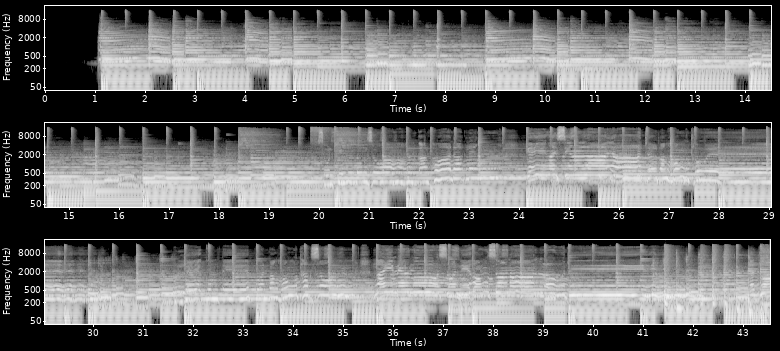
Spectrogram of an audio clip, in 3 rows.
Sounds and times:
Steel guitar, slide guitar: 0:01.1 - 0:43.5.

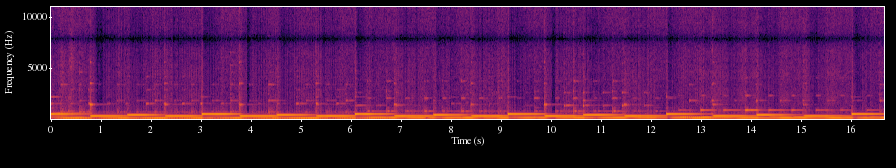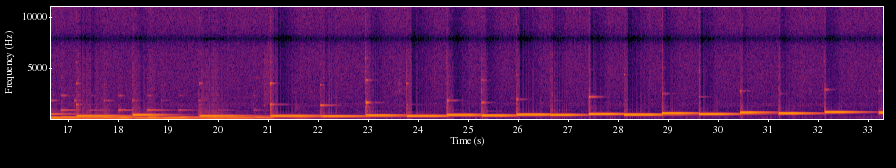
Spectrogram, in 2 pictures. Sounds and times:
Marimba, xylophone: 0:00.0 - 0:33.3.

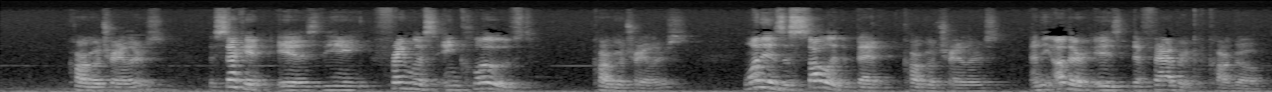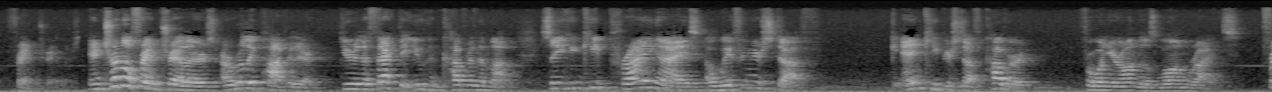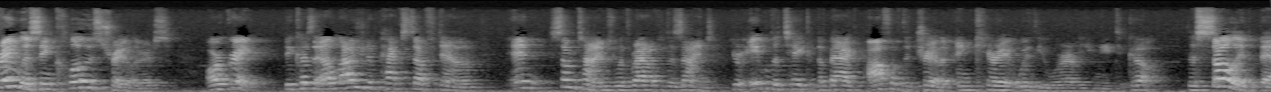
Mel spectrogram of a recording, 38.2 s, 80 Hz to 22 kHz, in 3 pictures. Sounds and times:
Speech: 0:00.7 - 0:05.3, 0:05.9 - 0:20.8, 0:21.6 - 0:38.1.

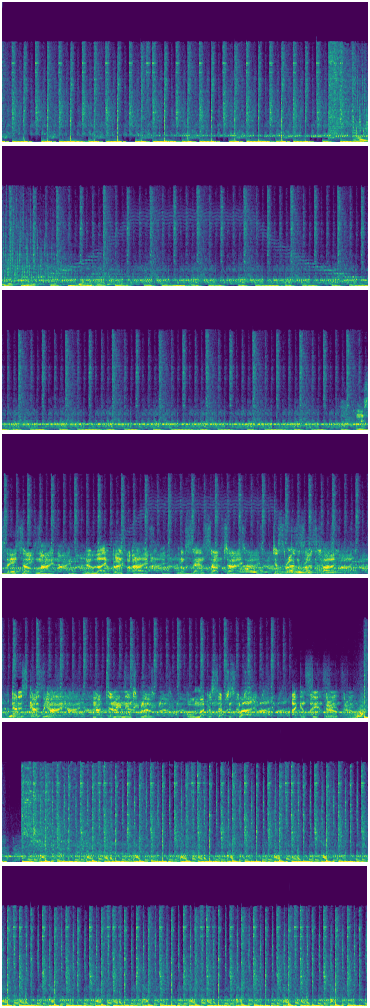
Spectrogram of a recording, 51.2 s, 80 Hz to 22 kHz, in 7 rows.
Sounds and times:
House music: 0:00.0 - 0:17.6, 0:21.8 - 0:51.2.

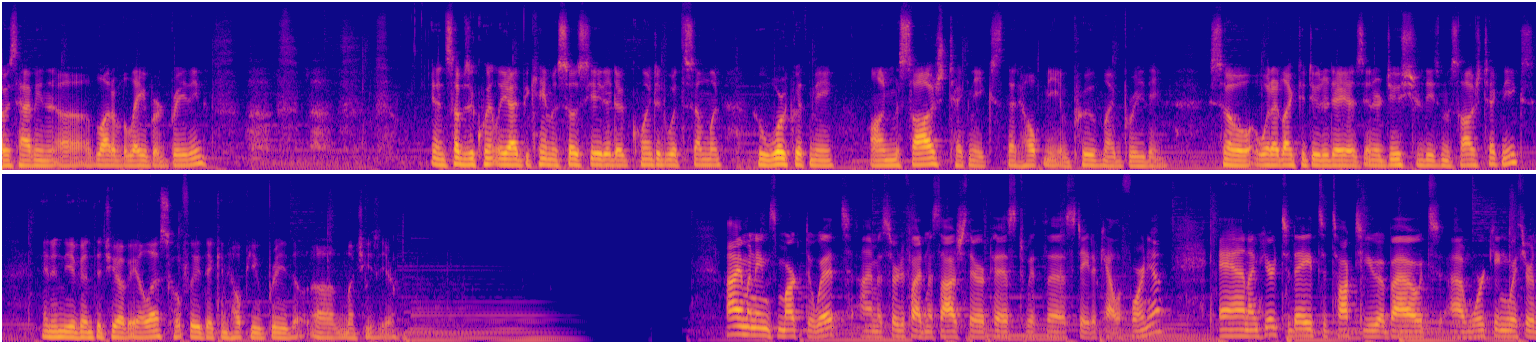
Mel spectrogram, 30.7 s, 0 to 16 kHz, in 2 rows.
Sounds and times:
Speech: 0:00.0 - 0:02.1, 0:04.3 - 0:19.3, 0:22.6 - 0:30.6.

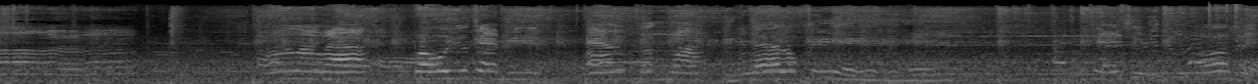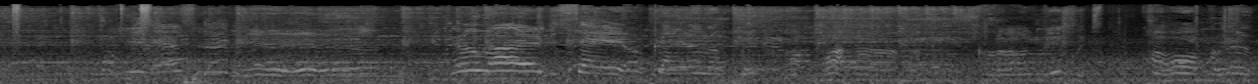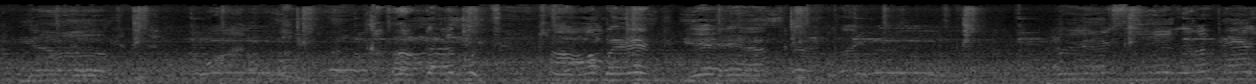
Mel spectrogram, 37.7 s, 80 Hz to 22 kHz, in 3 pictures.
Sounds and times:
Child singing: 0:00.0 - 0:01.5, 0:02.5 - 0:09.7, 0:10.5 - 0:34.9, 0:35.7 - 0:37.7
Music: 0:00.0 - 0:37.7
Female singing: 0:02.6 - 0:09.8, 0:10.5 - 0:12.8, 0:13.5 - 0:34.6, 0:35.6 - 0:37.7.

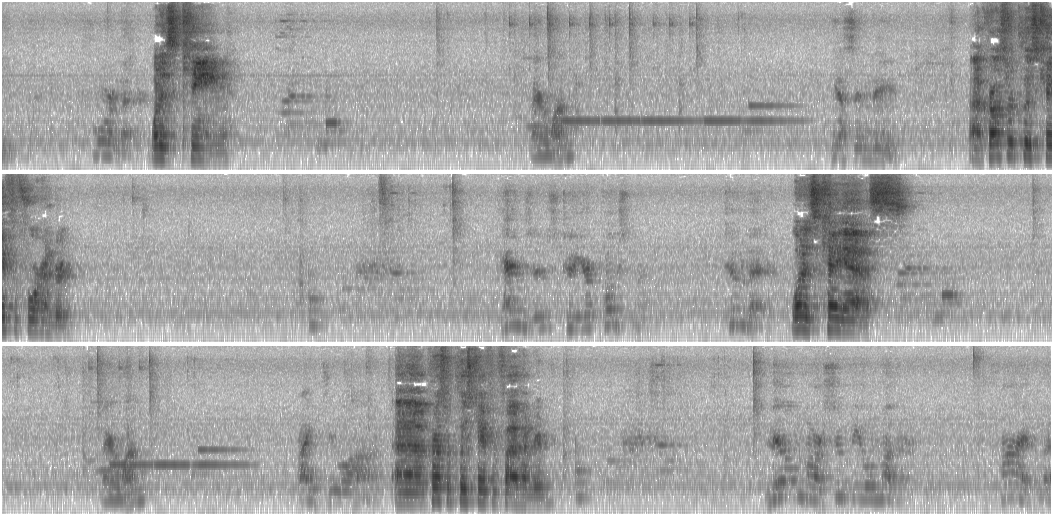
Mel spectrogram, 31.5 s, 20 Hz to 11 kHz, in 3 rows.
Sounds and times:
Television: 0:00.0 - 0:31.4
Speech: 0:09.7 - 0:11.3, 0:15.5 - 0:17.0, 0:24.0 - 0:26.5, 0:28.6 - 0:30.2.

